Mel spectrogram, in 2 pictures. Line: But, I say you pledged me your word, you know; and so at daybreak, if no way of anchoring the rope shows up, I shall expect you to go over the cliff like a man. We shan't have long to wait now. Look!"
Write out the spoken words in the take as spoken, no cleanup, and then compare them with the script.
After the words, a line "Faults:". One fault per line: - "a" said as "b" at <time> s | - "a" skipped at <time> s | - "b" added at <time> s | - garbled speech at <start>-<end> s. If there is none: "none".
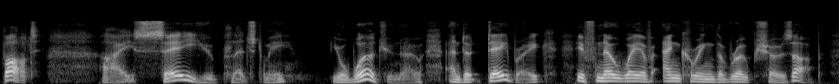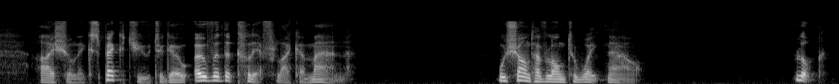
But, I say you pledged me your word, you know; and at daybreak, if no way of anchoring the rope shows up, I shall expect you to go over the cliff like a man. We shan't have long to wait now. Look!"
Faults:
- "so" skipped at 4.7 s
